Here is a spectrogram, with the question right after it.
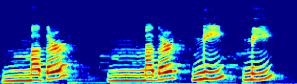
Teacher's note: a gente tem a bilabial ainda nasal como em mother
